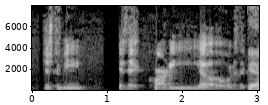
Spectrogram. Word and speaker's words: Cardii.io: But it is pronounced cardio.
